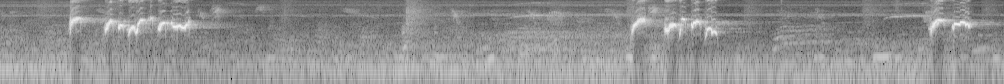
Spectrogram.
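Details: A red-whiskered bulbul sings in the morning: a rich run of five warbled whistles, a pause, a similar phrase, then a short two-note whistle, with a faint buzzy background call.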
